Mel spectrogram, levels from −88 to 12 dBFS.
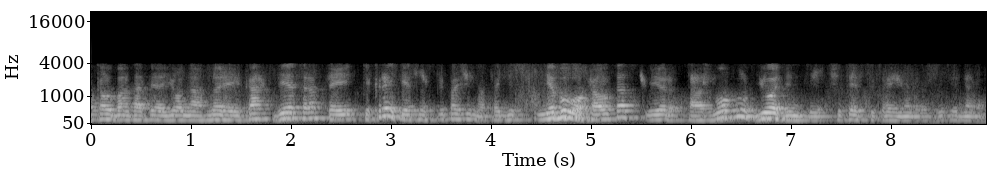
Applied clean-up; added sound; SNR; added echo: neural separator model SepFormer DNS4.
